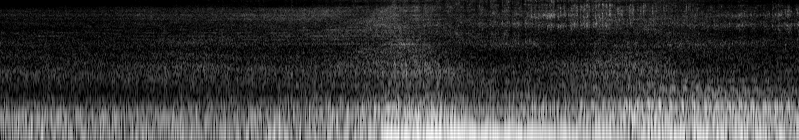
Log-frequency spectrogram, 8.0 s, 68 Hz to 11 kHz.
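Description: A V8 hot rod rumbles past.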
